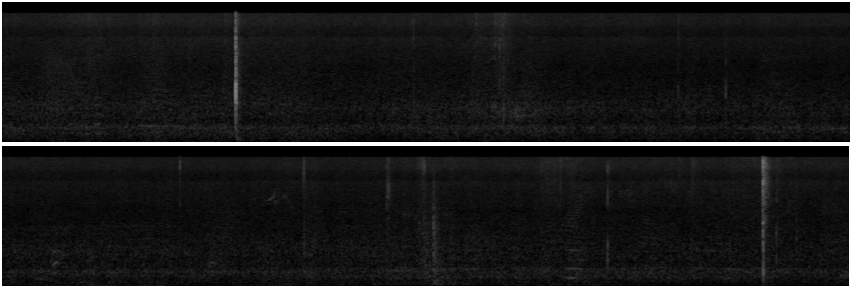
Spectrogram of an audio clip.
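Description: Honey bees hum inside an insulated hive on a warm day, a soft continuous buzz close by with a few faint sharp clicks.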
